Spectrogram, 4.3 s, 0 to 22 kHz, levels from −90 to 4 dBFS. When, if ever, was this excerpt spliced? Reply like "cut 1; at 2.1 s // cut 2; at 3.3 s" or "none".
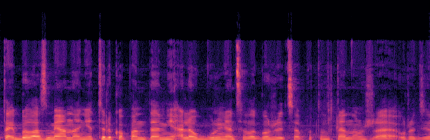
none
